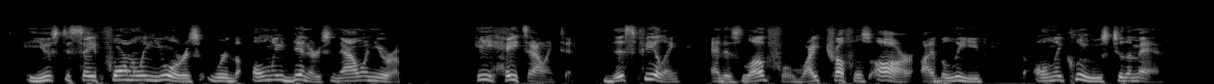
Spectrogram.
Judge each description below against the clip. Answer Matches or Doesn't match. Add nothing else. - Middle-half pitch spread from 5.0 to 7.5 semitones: Matches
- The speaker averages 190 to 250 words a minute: Doesn't match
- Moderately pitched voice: Matches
